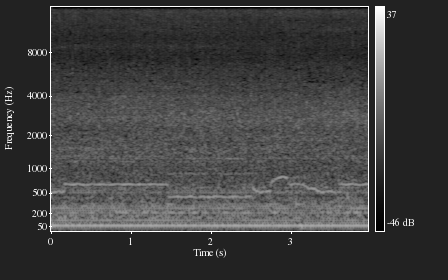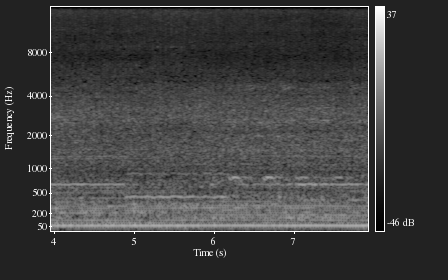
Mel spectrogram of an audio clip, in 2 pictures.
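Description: Mudskipper 16 hp, 420 cc single-cylinder long-tail mud motor running steadily under way, pushing a jon boat along at an even speed.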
